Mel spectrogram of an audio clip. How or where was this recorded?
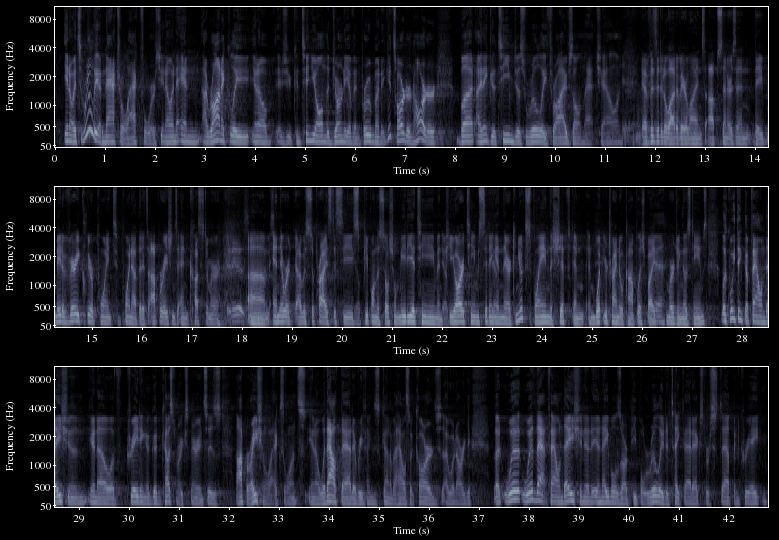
live audience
